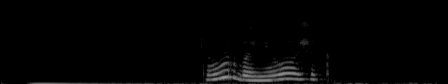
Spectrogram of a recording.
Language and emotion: Russian, sad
